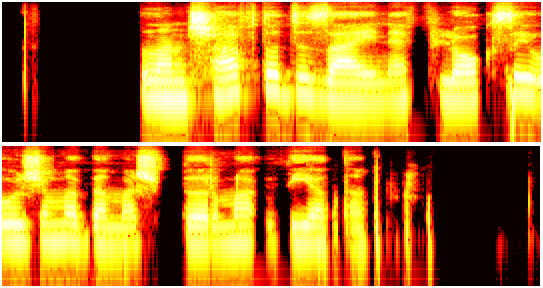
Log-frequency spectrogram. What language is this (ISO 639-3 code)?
lit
